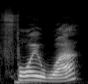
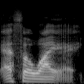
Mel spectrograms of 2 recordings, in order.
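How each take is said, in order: First: It is one word with a W sound inside. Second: Each letter is said separately. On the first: "with a sort of like W" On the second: "only refer to it by its initials"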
